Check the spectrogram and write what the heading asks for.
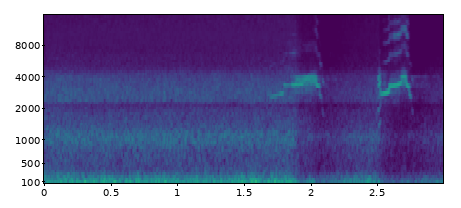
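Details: Bald eagle filmed by the West End live cam on 29 September 2023 at 07:05; two high whistled calls near the end, a rising slide followed by a shorter piping note, over low continuous background noise.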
